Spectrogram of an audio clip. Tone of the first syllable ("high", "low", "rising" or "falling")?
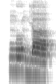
falling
